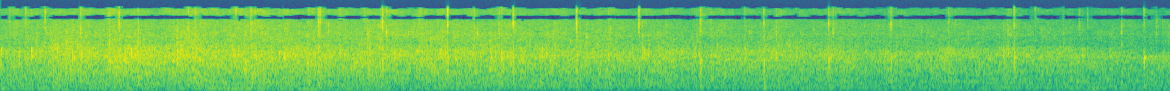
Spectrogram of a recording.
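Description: Audience applauding, starting suddenly, loudest in the first second or two and slowly dying down toward the end.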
